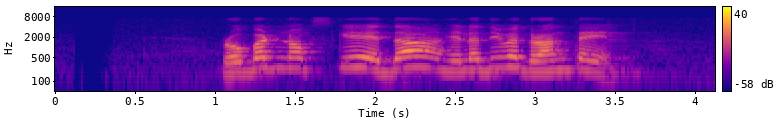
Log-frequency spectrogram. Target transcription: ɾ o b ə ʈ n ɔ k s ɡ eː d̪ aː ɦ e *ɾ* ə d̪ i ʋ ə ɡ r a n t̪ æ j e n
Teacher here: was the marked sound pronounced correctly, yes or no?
no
